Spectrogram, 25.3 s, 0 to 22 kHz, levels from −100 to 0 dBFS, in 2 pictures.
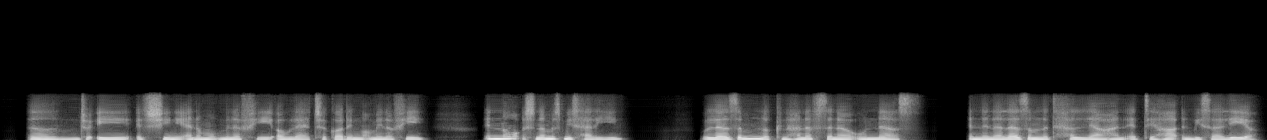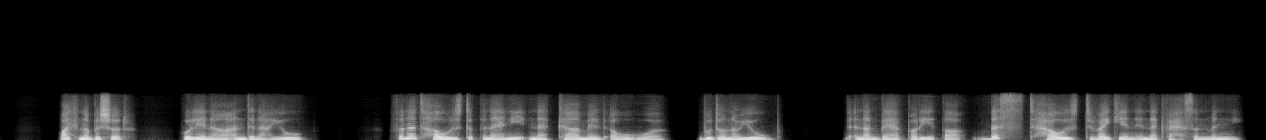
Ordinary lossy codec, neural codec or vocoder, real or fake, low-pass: none; codec, 16 kHz, 0.2 kbps, FocalCodec; fake; 7.2 kHz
